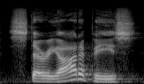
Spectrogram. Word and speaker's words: stereotypies: Stereotypies, and that's the British pronunciation. I used to think that was an affectation, but everybody on both sides of the Atlantic pronounce it that way.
